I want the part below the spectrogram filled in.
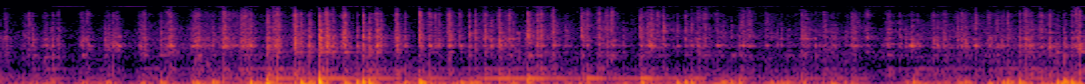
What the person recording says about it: ASMR Tapping Sounds on Popcorn Box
